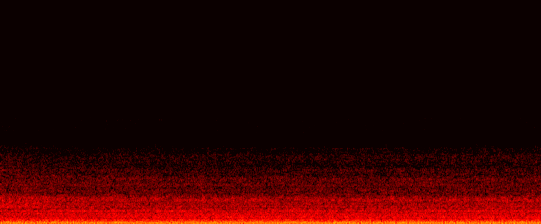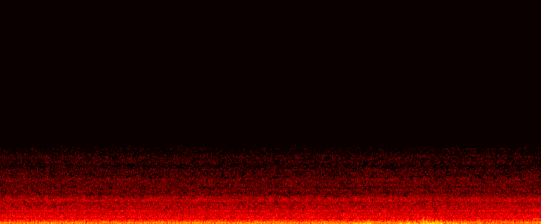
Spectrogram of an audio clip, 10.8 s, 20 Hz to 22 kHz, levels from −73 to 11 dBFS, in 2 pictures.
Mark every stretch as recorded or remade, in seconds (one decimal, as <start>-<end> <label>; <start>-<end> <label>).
0.0-1.2 recorded; 1.2-3.1 remade; 3.1-5.6 recorded; 5.6-6.8 remade; 6.8-8.8 recorded; 8.8-9.5 remade; 9.5-10.8 recorded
